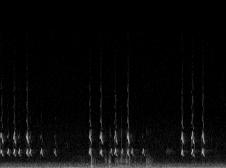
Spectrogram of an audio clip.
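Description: A female and a male bird call back and forth, the female with loud toop notes and the male with softer ones. The short, high notes come in three quick clusters over a low, steady rumble.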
